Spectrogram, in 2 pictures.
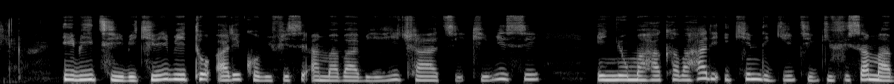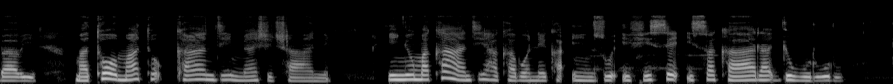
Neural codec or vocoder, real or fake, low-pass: none; real; 9.9 kHz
